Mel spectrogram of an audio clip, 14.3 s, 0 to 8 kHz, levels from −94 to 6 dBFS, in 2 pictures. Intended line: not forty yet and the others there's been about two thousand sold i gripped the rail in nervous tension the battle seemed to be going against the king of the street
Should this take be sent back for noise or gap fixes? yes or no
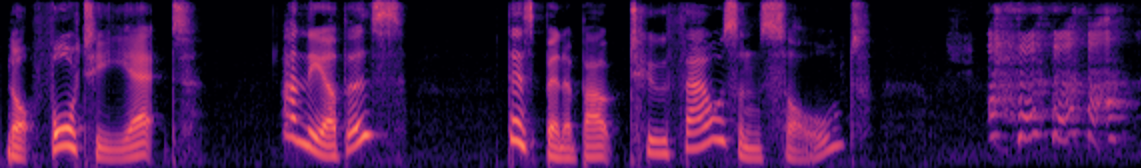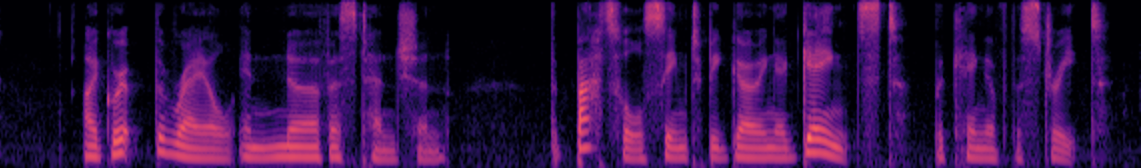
yes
